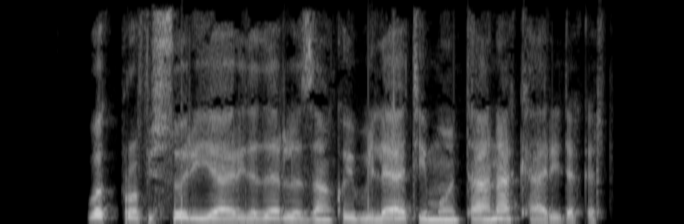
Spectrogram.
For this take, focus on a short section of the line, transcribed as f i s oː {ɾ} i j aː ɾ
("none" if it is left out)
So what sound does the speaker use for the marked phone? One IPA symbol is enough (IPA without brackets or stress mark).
ɾ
